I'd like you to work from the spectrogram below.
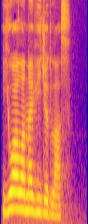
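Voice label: "юалана видзӧдлас", Komi, female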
